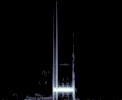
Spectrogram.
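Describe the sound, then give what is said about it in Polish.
A single short, loud electronic blare from a street noise jammer outside the Russian embassy cuts in for about a fifth of a second, a harsh steady tone with a buzzy edge, over a faint background hum. “Przepraszam, te szumidła przy ambasadzie rosyjskiej są nieprawdopodobne.”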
